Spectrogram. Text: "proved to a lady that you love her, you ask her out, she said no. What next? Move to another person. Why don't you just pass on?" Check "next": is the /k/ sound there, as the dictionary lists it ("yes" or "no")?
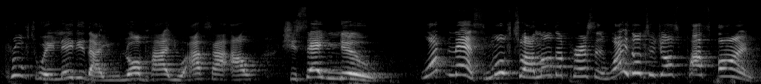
no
